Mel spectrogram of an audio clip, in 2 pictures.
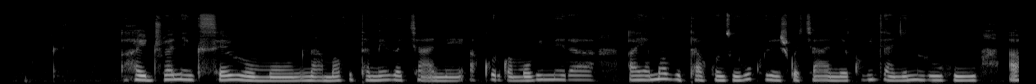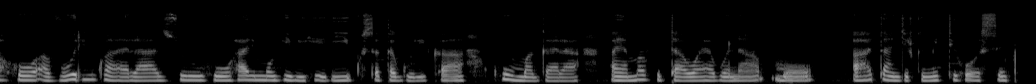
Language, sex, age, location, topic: Kinyarwanda, female, 25-35, Huye, health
